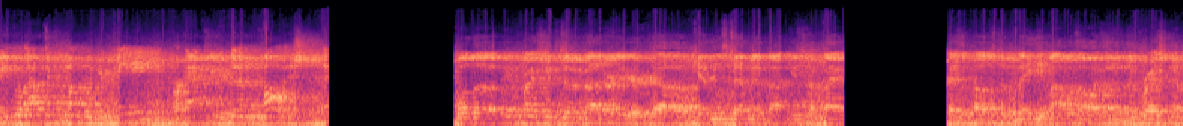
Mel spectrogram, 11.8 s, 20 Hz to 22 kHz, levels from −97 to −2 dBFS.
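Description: At 3.28 s and again at 8.43 s a stream reconnect cuts the sound to silence for 1.25 s and 1.03 s while the player rejoins, then a fresh decoder picks up later, about a second ahead and roughly 0.7 s ahead. Both show as flat, empty waveform gaps with abrupt jumps in content.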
